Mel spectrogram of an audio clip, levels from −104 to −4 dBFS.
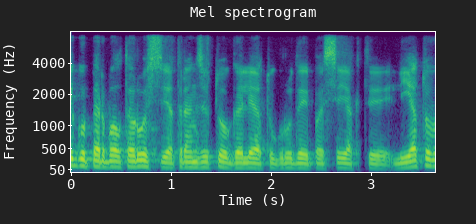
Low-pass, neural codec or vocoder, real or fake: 7.2 kHz; none; real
